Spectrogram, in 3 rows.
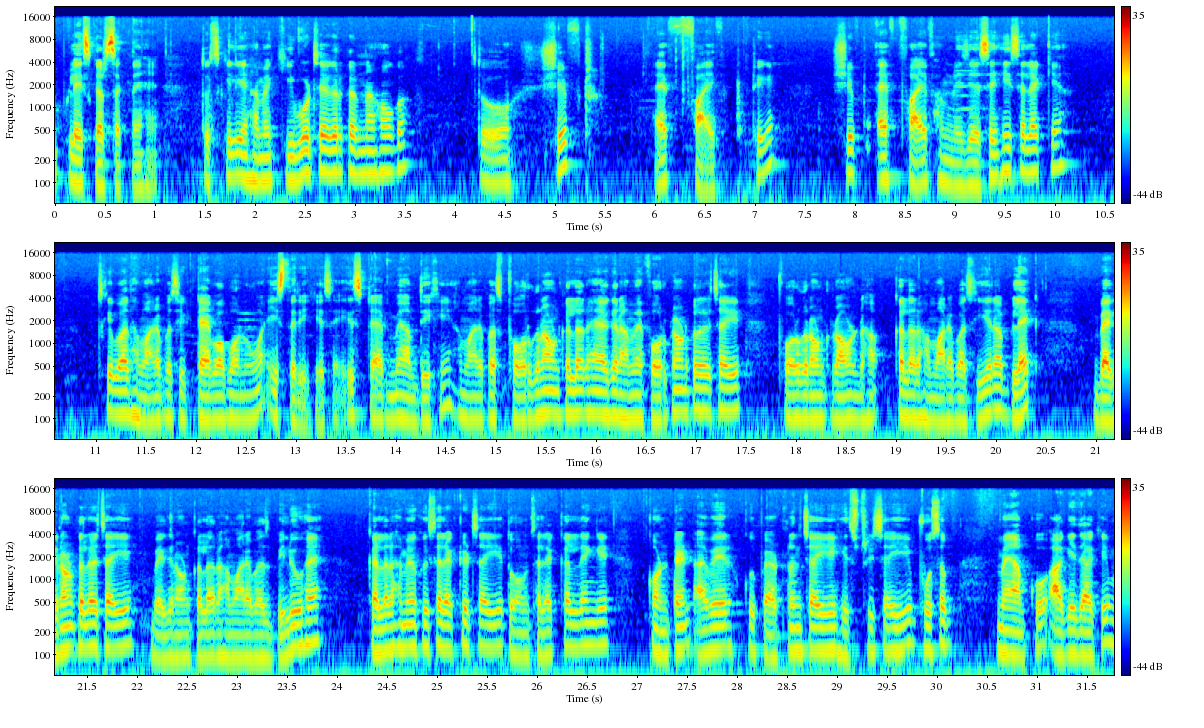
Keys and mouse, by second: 5.4 shift+Num_Lock, 6.2 shift+F5, 13.8 click.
